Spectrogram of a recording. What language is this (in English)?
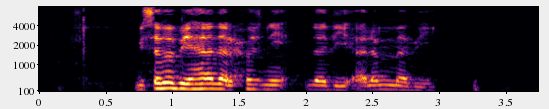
Arabic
